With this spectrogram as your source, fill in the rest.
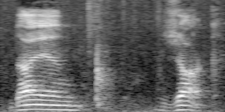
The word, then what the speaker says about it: Diane Jacques: The director and producer of Hogzilla, Diane Jacques. That's how you say her name, right? Yes, Diane, what's your point?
